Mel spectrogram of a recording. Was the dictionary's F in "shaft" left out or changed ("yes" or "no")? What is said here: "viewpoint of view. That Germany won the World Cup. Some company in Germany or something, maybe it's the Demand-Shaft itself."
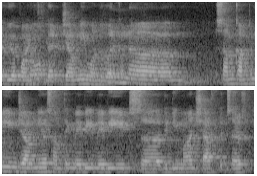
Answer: no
